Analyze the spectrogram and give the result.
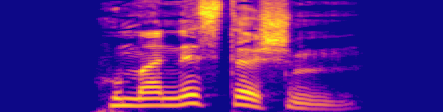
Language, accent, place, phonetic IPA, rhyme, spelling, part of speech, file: German, Germany, Berlin, [humaˈnɪstɪʃm̩], -ɪstɪʃm̩, humanistischem, adjective, De-humanistischem.ogg
- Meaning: strong dative masculine/neuter singular of humanistisch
